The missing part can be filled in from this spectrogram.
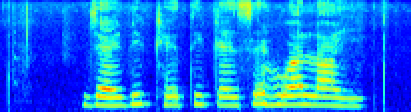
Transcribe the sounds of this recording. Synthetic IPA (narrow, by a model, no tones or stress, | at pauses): d͡ʒəjbikʰːeːt̪ikɛːseɦʊalaːi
